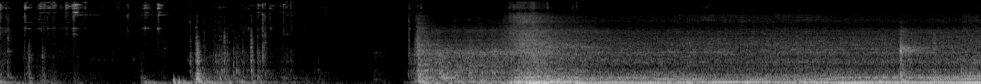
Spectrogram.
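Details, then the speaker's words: Subaru EJ boxer engine in a VW Syncro Doka conversion, after replacing bad hydraulic lifters and fresh oil: cold start settling to a smooth, even idle; slight remaining lifter noise expected to vanish when warm. "you can still hear it a little bit but thats okay because the engine is cold the remaining little noise will also disappear when engine has temperature"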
